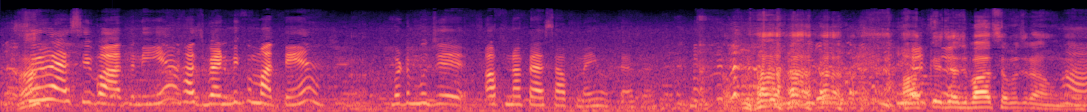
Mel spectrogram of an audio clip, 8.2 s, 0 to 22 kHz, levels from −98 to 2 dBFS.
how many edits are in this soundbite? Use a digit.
0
